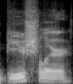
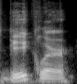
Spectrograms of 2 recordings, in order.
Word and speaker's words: Beekler: I've been saying Bucher this whole time, but it's Beakler, which is very German.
